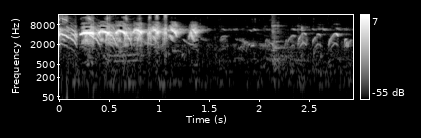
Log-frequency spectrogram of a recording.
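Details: Chestnut-capped babbler, known locally as kaso kaso, tepus gelagah or kidangan, song used as a lure to make other birds answer: a dense, high, chattering trill lasting over a second, then faint scattered chirps.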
